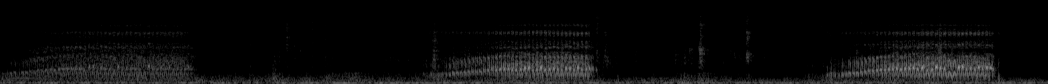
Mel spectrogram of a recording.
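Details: Sleeping cat snoring in slow, regular cycles: a rising, rattling snore on each inhaled breath, about 17 breaths a minute, with quiet pauses between.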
